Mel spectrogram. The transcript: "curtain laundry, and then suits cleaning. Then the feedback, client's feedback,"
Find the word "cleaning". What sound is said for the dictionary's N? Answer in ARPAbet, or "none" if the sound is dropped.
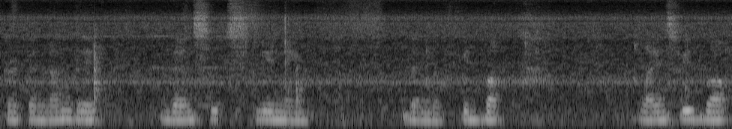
N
